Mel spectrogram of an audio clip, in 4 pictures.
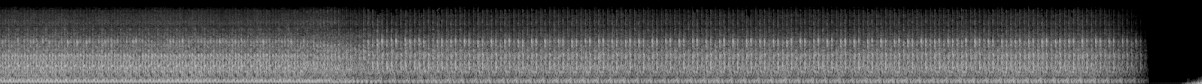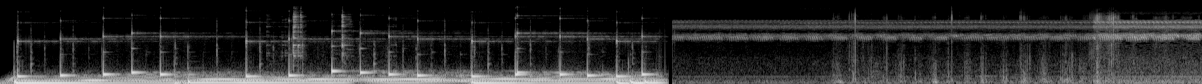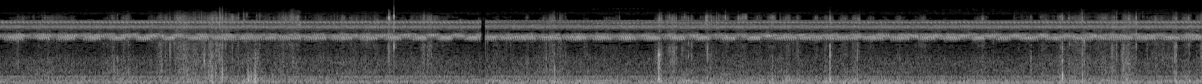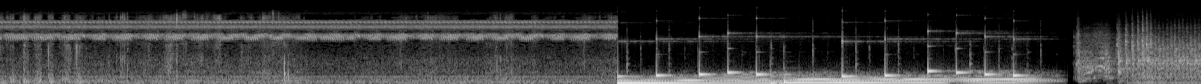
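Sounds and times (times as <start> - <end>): crickets chirping: 18.8 - 43.6.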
